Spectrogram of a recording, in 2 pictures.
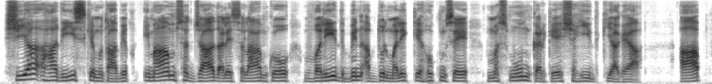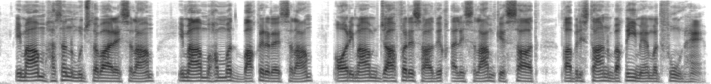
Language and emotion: Urdu, neutral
